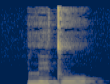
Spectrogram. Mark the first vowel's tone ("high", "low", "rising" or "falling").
high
